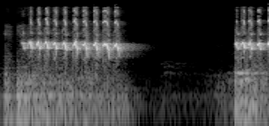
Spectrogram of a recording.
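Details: Female sooty-headed bulbul calling to provoke males, 'uplik tarung' style: a fast, even rattling trill of about a dozen ringing notes, a pause, then the trill starting again, over low background rumble.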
